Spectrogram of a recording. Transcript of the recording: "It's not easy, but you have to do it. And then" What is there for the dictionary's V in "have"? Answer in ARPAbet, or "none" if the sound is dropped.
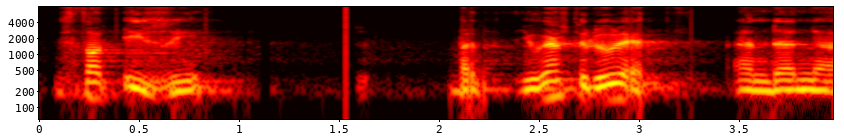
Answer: F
